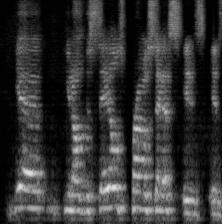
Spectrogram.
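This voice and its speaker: A man speaks with a slight Canadian accent. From Canada, Calgary, Alberta. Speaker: property developer. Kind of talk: interview.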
